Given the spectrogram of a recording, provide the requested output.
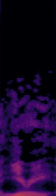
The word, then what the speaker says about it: Jiří: How do you pronounce his name? Jiří. Yeah, Jiří.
